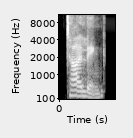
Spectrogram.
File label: "tiling", Indian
